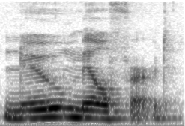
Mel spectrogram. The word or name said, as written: New Milford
